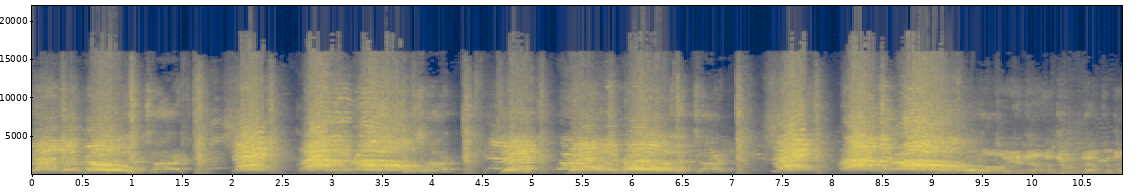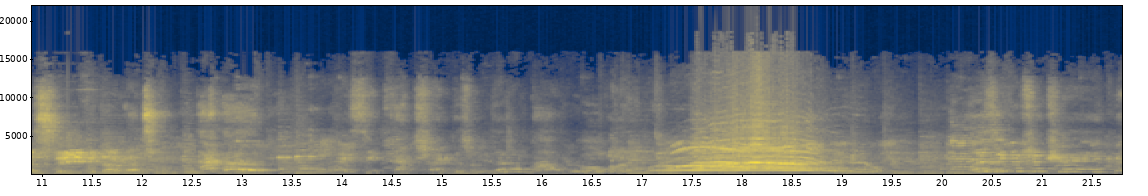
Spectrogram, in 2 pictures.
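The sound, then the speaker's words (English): People on one side of a room jump up in a noise contest and erupt into loud, sustained yelling and cheering, waving their arms, voices overlapping in a chaotic roar with bursts of shouts and thumps, swelling again toward the end. “Everybody on this side of the room jumped up and started yelling, waving their arms in the air.”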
